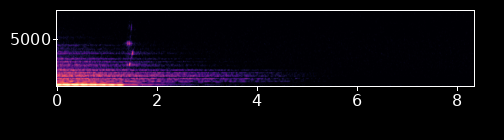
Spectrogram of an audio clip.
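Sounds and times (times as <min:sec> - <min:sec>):
reggae remix music: 0:00.0 - 0:02.6.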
